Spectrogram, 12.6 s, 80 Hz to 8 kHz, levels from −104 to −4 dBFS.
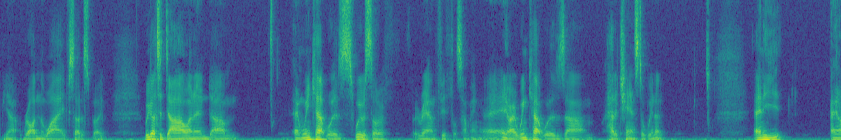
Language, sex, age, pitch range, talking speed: English, male, 30-49, 95-125 Hz, 180 wpm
